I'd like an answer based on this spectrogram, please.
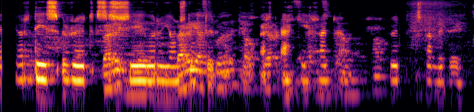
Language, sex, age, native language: Icelandic, female, 14, Icelandic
